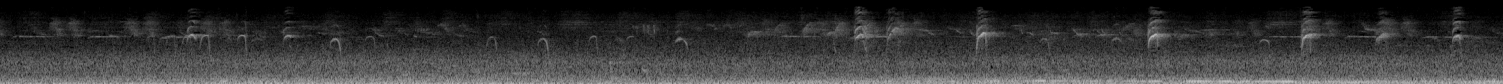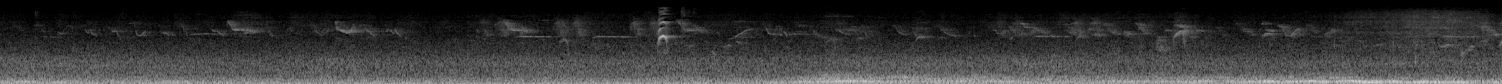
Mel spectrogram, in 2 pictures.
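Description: Small birds chirping, with many short, high chirps scattered through, busiest in the middle, over a low background rumble that swells in the second half. Two sharp clicks stand out about ten seconds apart.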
